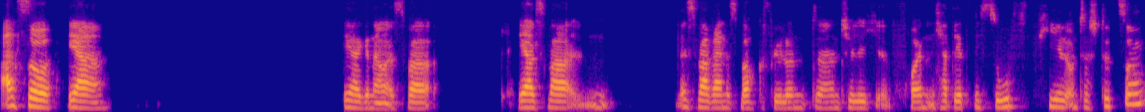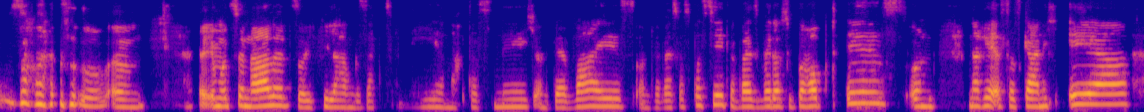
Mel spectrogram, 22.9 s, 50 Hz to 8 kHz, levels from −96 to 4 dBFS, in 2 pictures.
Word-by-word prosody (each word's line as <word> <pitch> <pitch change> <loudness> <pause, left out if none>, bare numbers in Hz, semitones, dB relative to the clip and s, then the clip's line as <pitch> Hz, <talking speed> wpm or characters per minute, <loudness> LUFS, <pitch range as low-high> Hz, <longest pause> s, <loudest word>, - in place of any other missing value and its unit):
Ach 220 - +7
so, 200 -5 +8 0.2
ja. 165 -3 +5 2.4
Ja, 175 -2 +2
genau, 155 -2 -1
es 160 - -9
war 160 -2 +2 0.8
ja, 180 0 +7
es 175 - -12
war, 170 -2 +4
äh, - - -10
'n 245 -1 -11 0.7
es 190 +1 -7
war 180 -2 +5
reines 170 0 0
Bauchgefühl 165 0 -3
und, 165 0 -7
äh, - - -1
natürlich, 170 0 -5
äh, - - -9 0.2
Freunden 165 +1 0
ich - - -14
hatte 175 0 -3
jetzt 170 0 -3
nicht 180 -1 -11
so 195 +3 0 0.3
viel 190 -3 -1
Unterstützung, 205 - -3
so, 295 0 +1 0.3
also, 260 0 +1
so, 215 -4 -4
ähm, 195 +1 -2 0.5
emotionale. 220 +1 +3
So 185 -6 -4 0.2
viele 190 -2 -3
haben 180 -1 -8
gesagt: 175 0 -14 0.4
„Ne, 190 0 -11
mach 180 -1 -14
das 185 -1 -15
nicht“ 195 0 -7
und 170 - -10
„wer 175 -2 -3
weiß” 205 0 -1
und 170 - -14
„wer 170 - -13
weiß 180 +1 -9
was 195 0 -14
passiert? 235 +1 -2
Wer 200 -3 -8
weiß 200 -2 0
wer 205 - +1
das 205 0 -1
überhaupt 210 +2 0
ist 290 -1 -2
und 205 -1 -2 0.3
nachher 215 -1 +2
ist 200 - -10
das 205 0 -5
gar 205 -2 +5
nicht 210 0 -4
er.” 265 +1 +5
195 Hz, 160 wpm, -24 LUFS, 175-215 Hz, 2.4 s, so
